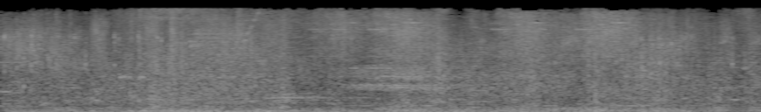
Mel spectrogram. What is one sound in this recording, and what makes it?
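Game spell effects crackle and boom in a busy fight.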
